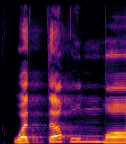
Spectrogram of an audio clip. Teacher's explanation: Lam jalalah dibunyikan secara tafkhim karena huruf sebelumnya berbaris dhammah maka dibacanya tebal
